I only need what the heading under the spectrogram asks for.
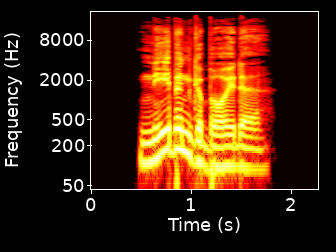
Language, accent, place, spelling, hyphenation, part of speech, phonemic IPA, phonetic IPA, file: German, Germany, Berlin, Nebengebäude, Ne‧ben‧ge‧bäu‧de, noun, /ˈneːbənɡəˌbɔʏ̯də/, [ˈneːbm̩ɡəˌbɔɪ̯də], De-Nebengebäude.ogg
- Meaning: outbuilding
